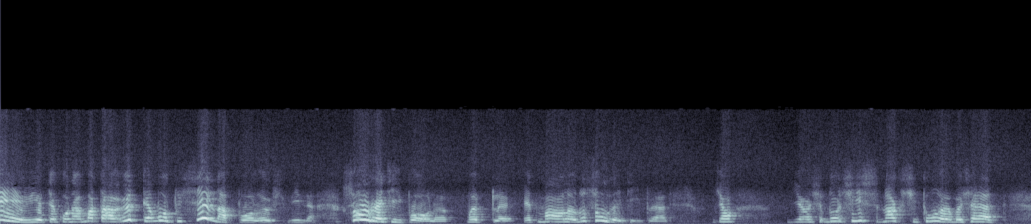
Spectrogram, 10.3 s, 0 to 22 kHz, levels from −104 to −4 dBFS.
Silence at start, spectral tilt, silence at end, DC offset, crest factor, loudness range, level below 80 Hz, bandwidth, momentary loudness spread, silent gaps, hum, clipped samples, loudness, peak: 0 s; -4 dB/octave; 0 s; under 0.1%; 18 dB; 7 LU; -68 dBFS; 11 kHz; 17 LU; none; none; under 0.1%; -26 LUFS; -8 dBFS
